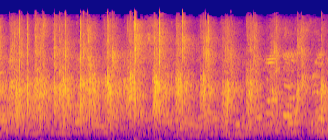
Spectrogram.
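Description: A crowd applauds a small child player at a children's home jorkyball tournament, steady close clapping throughout with a few brief voices mixed in.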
